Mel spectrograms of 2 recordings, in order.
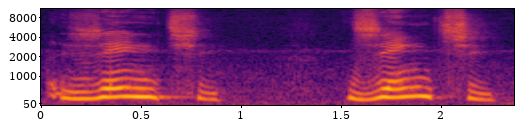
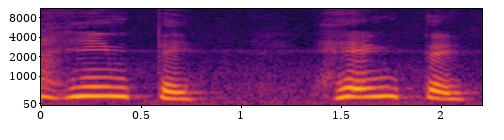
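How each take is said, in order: First: Gente with a final i, like gentchi; Brazilian gente. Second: Gente with a breathy h and a pure final e, like hente; Spanish gente. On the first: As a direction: say gente the Brazilian way, ending in chi. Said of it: "como se tivesse um i no final". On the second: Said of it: "Com E, porque a palavra gente tem o E no final". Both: Shown as a demonstration.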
